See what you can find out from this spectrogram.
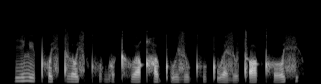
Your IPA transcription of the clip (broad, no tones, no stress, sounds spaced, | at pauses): i lʲ e pʰ o sʲ t l o sʲ kʷʰ i ɡʷ æ kʰ u qʰ ɒ kʷʼ i z u kʷʰ i kʷʼ æ z u tʼ ɒ kʰ o sʲ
